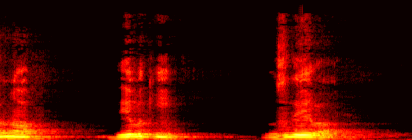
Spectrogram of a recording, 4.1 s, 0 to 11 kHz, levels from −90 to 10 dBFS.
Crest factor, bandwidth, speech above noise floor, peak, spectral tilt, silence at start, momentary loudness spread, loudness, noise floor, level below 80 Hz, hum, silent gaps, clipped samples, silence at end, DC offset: 16 dB; 6.8 kHz; 46 dB; 0 dBFS; -8 dB/octave; 0 s; 24 LU; -15 LUFS; -60 dBFS; -64 dBFS; none; none; under 0.1%; 0.75 s; under 0.1%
